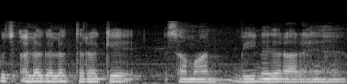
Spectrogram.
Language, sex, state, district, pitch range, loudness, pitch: Hindi, male, Uttarakhand, Tehri Garhwal, 125-135 Hz, -16 LUFS, 130 Hz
